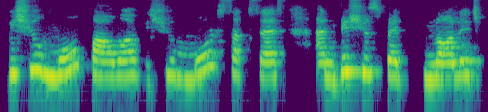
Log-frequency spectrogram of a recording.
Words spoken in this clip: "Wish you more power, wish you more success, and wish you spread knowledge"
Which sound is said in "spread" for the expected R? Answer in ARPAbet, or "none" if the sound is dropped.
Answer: none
